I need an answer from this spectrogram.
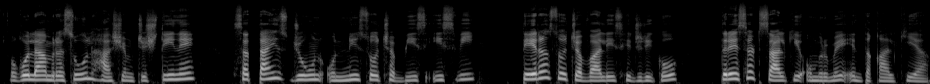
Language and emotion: Urdu, neutral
